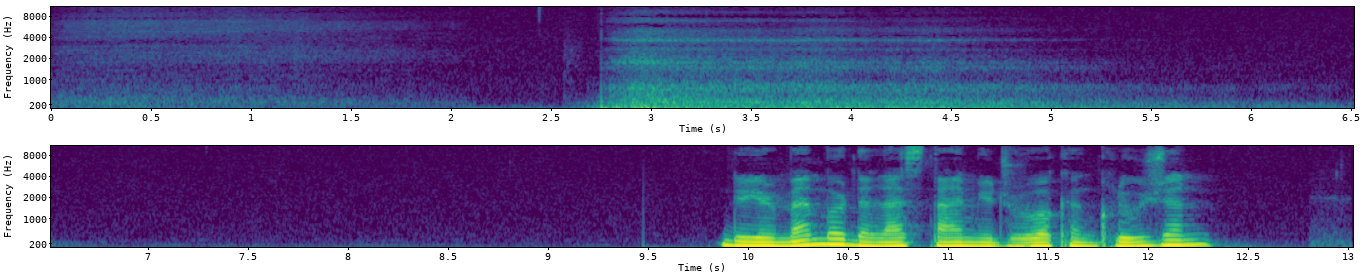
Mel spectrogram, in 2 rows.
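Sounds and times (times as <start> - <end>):
slow deep breath in and out: 0.0 - 6.7, 12.8 - 13.0
speech: 9.9 - 12.4.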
